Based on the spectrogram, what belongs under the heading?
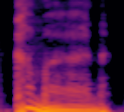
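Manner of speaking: ordinary delivery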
